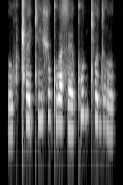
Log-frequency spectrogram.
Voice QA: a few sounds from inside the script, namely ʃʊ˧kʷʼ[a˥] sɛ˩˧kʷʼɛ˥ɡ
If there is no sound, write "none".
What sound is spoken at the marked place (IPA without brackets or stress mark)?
a˧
